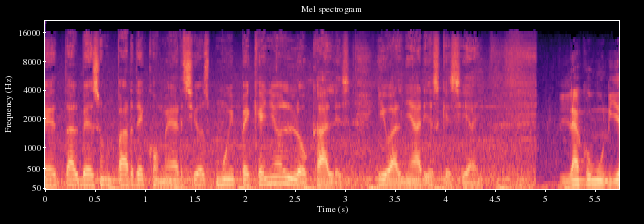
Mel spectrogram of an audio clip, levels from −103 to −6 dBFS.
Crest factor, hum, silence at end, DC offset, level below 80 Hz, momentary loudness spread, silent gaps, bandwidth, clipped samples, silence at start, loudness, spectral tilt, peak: 16 dB; none; 0 s; under 0.1%; -32 dBFS; 9 LU; none; 17 kHz; under 0.1%; 0 s; -21 LUFS; -5 dB/octave; -4 dBFS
